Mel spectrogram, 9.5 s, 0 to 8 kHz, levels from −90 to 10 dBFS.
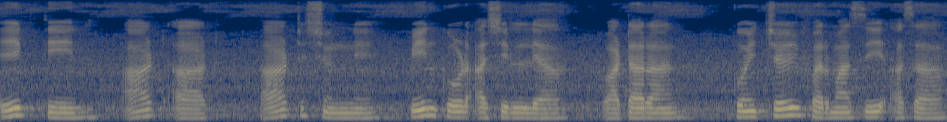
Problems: constant background noise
